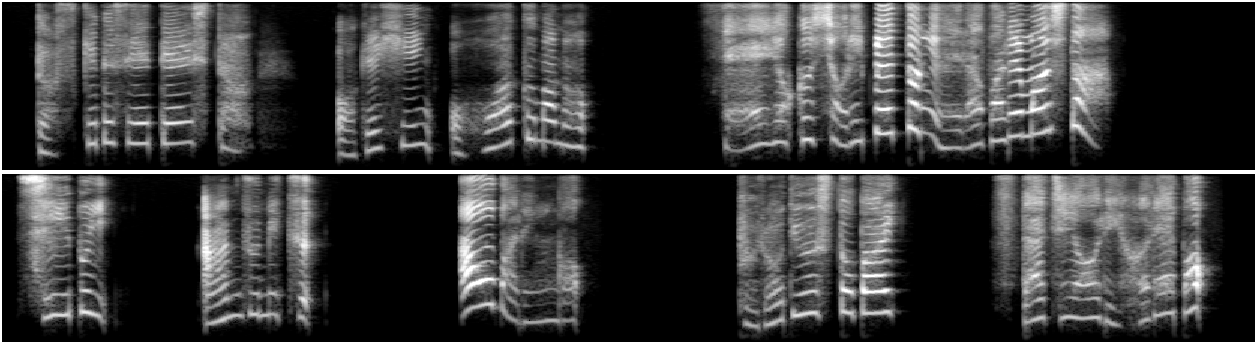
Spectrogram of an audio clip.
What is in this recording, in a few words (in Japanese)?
タイトルコール, ASMR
